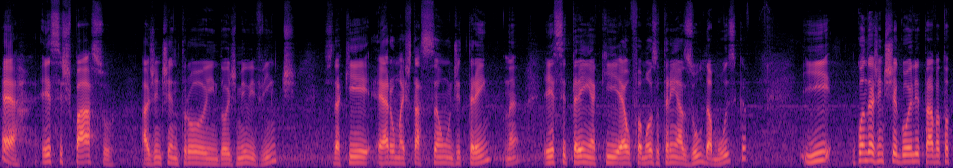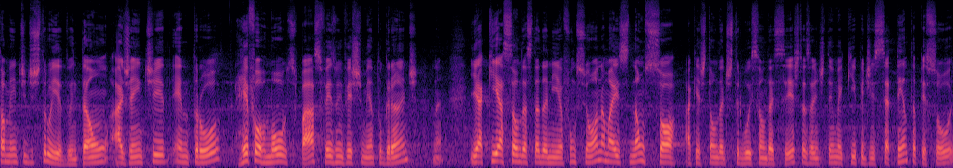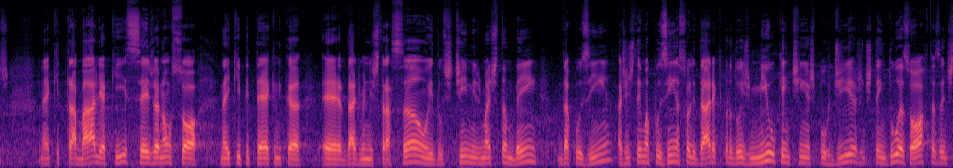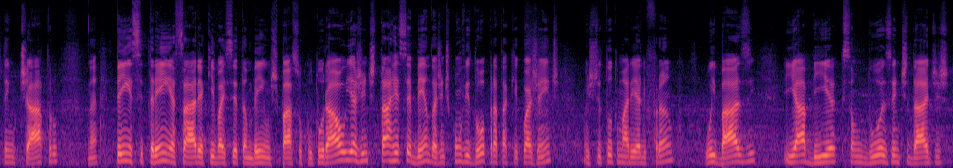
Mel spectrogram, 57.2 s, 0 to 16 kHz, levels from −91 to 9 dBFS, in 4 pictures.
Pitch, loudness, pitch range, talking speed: 130 Hz, -25 LUFS, 120-145 Hz, 160 wpm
